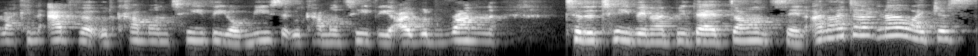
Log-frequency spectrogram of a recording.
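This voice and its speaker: A woman speaks with a British accent at a moderate pace. Her intonation is lively. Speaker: singer. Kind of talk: podcast interview.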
